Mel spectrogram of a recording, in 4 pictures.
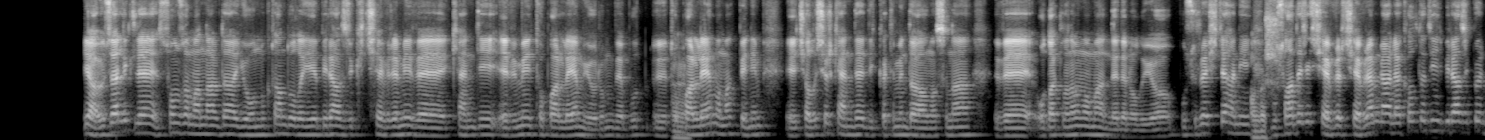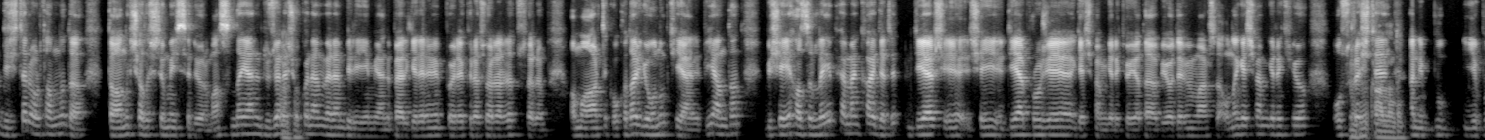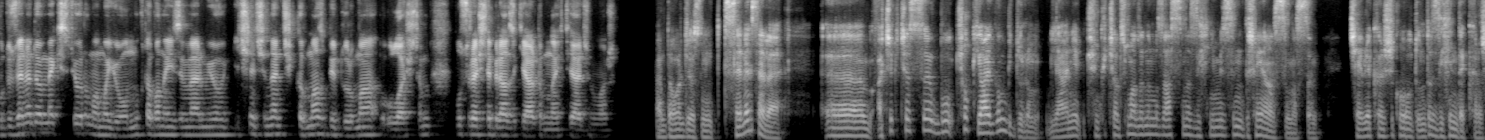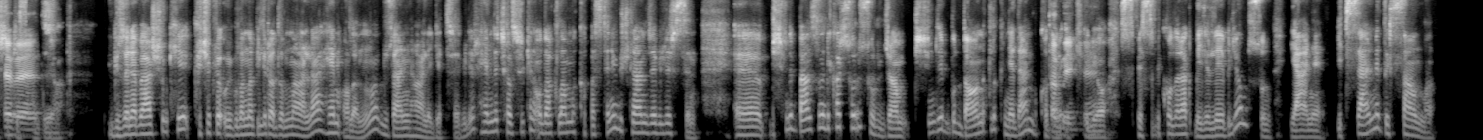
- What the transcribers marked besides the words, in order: other background noise; tapping
- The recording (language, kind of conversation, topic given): Turkish, advice, Çalışma alanının dağınıklığı dikkatini ne zaman ve nasıl dağıtıyor?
